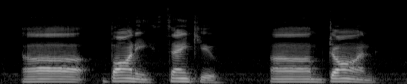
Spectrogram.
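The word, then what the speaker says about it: Dohne: bonnie thank you um dawn pronunciation of my name is good oh her name is thank you dawn a dawn's name is spelled d-o-h-n-e and it's dawn thank you see how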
